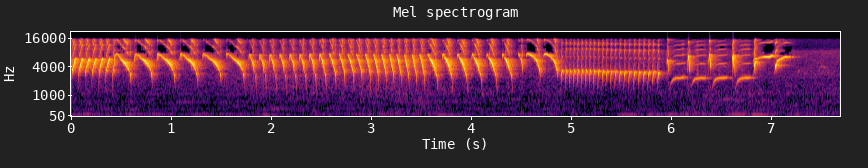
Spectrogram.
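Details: Song of a Belgian canary: rapid falling chips run into a loud rolling trill, shift to a level, sustained whistled note, then end with several separated, sharply dropping notes followed by silence.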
